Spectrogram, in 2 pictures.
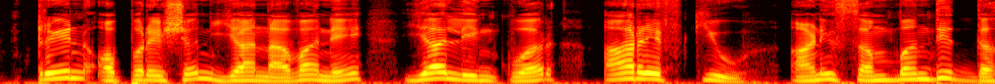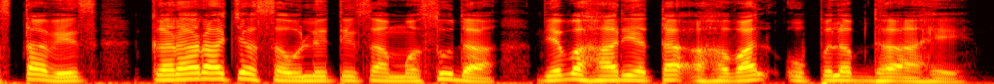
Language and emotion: Marathi, neutral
